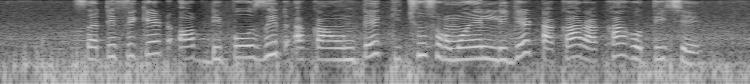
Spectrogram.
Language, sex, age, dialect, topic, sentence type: Bengali, female, 18-24, Western, banking, statement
